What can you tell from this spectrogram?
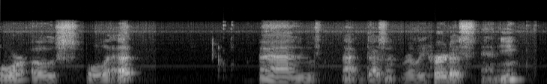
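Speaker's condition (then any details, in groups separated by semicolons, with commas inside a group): No condition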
